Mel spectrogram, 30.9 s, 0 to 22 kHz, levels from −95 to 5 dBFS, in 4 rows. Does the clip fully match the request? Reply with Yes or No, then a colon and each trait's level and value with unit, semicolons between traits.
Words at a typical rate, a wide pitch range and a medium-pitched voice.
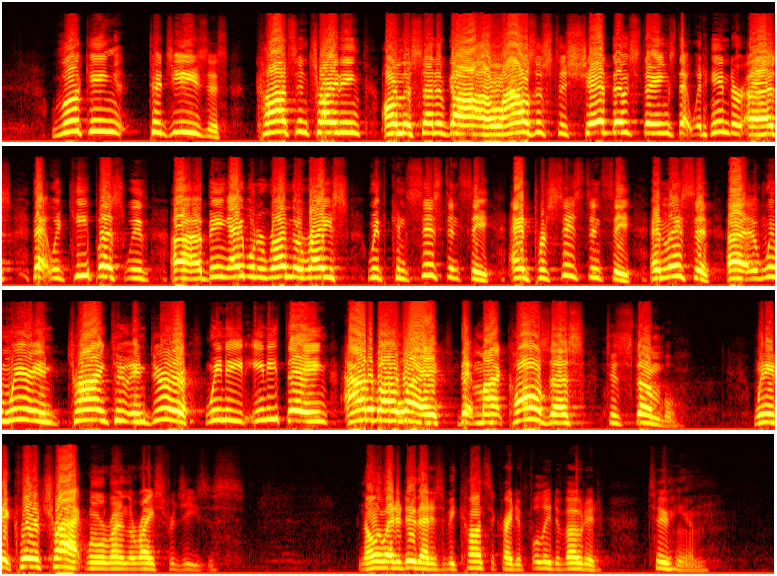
No: average, 165 wpm; wide, 6.4 semitones; high, 245 Hz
